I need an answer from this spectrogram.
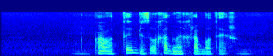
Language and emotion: Russian, neutral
